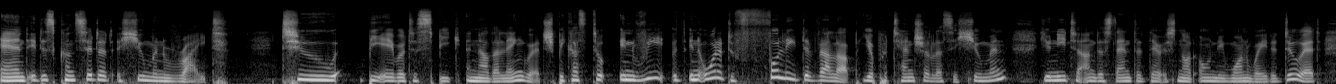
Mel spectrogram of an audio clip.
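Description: A woman's fairly low voice with lively intonation and a German accent, on a very clean recording with a silent background and a dry, close sound with no echo. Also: moderate pace. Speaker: college professor. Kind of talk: interview. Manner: many filler words, hesitant.

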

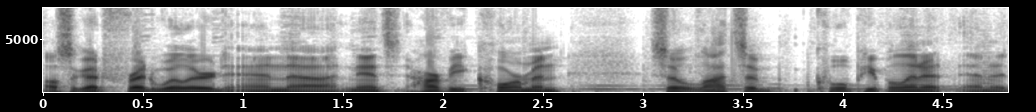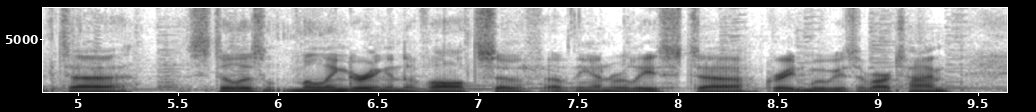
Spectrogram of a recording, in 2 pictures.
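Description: Music in the background behind a man with a very deep, low pitch, ordinary pitch variation and a fairly quick pace. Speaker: radio host. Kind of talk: radio show hosting, music announcing. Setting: radio studio. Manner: casual, rambling, chatty; hesitant, filler-heavy.

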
